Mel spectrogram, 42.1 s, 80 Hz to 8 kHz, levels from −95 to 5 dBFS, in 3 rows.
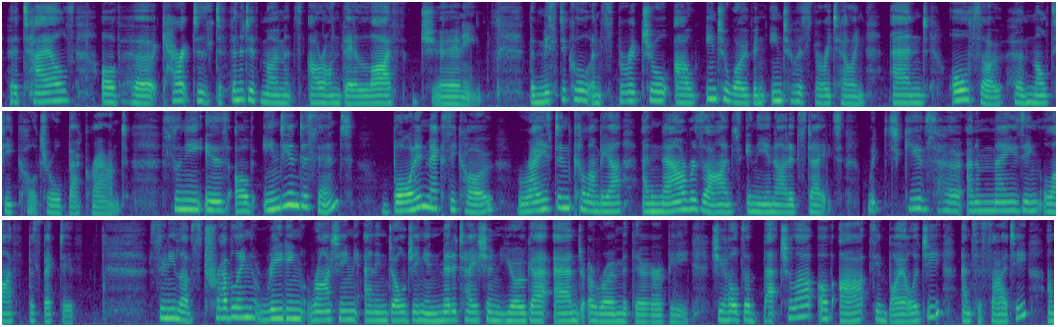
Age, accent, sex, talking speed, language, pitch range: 40-59, Australian, female, 105 wpm, English, 165-210 Hz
